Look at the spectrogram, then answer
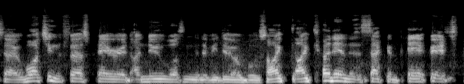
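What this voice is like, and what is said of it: British accent. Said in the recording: “for those of you that can't tell by the accent... I'm obviously based in the UK”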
